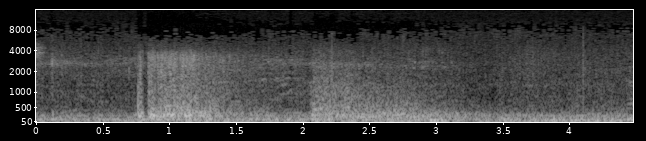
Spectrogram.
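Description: Gunfire and explosions from street fighting, recorded on an old film soundtrack: a sudden blast about a second in that dies away, a weaker one about two seconds in, over a steady low hum.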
